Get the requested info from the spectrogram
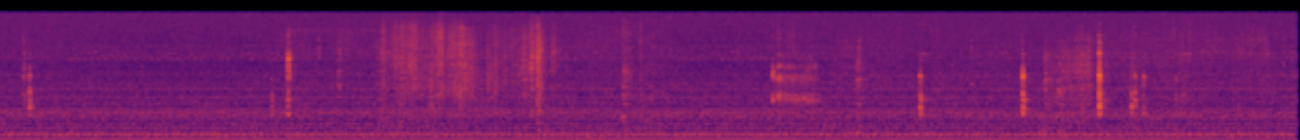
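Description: Steady low hum with a few faint, short clicks and taps scattered through, the clearest near the end, from small fly-tying tools handled while resin is brushed on.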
